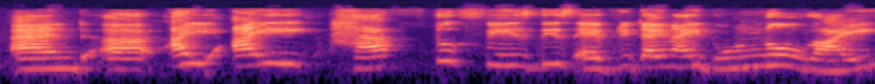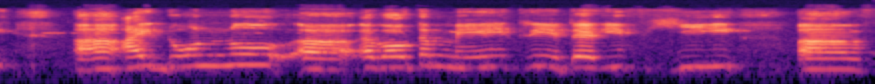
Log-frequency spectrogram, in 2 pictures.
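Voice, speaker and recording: A woman's voice: sits high, bright, forceful tone, low-quality recording. A young woman, speaking hesitantly with many "uh" fillers as a guest on a video-call panel. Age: young adult. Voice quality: husky. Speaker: content creator guest.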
